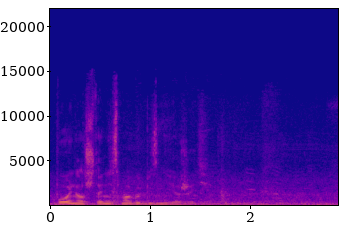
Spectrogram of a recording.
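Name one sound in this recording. A young man speaks calmly up close.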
